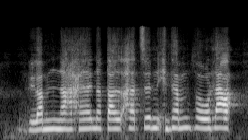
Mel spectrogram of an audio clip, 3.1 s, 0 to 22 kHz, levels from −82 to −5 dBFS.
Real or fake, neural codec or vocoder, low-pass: fake; codec, 16 kHz in and 24 kHz out, 0.6 kbps, FocalCodec, streaming, 2048 codes; 10.8 kHz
